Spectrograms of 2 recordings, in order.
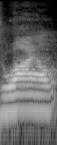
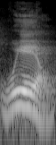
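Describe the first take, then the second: First: The vowel sounds like 'eye', as in while. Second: The vowel sounds like 'ee', as in wheel. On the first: This is how it is said on the German side. "it's the German pronunciation, which is while" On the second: This is how it is said on the French side. "you have the French pronunciation, which is wheel"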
